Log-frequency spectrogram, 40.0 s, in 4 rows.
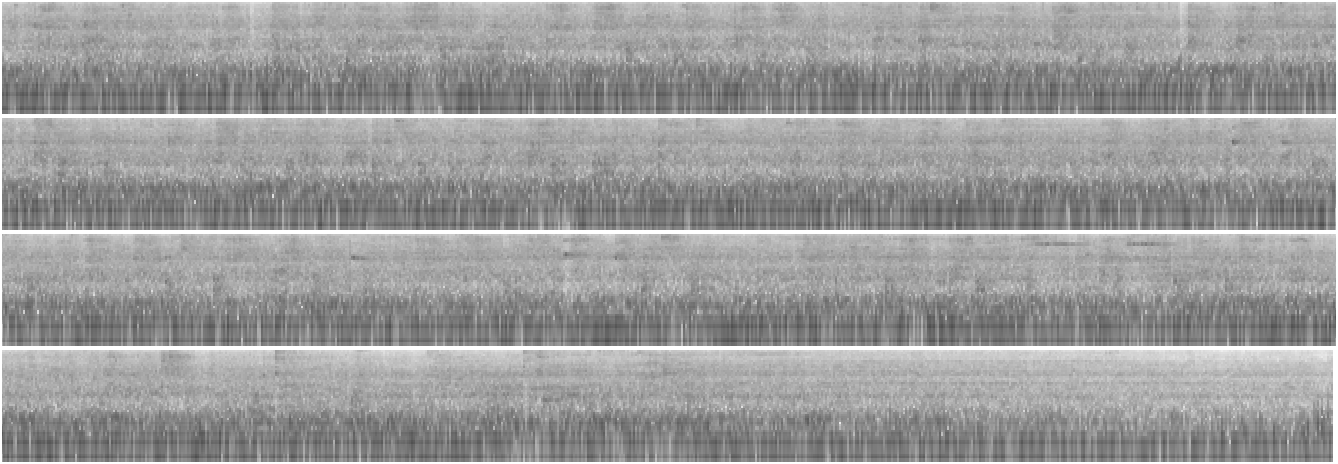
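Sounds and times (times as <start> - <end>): freight train wagons clattering: 0.0 - 40.0
high wheel squeals: 27.6 - 29.0.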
